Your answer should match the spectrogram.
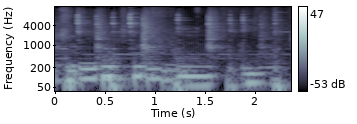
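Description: Live band playing a groove: electric bass notes over a drum kit, with guitar.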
